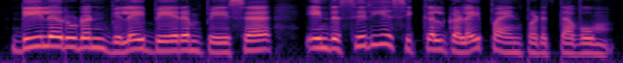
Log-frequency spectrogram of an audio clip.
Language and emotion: Tamil, neutral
